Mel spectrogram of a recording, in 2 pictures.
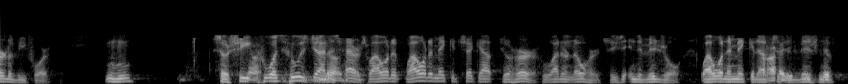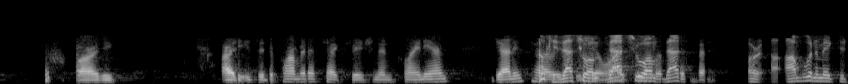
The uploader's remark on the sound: We caught it LIve! We had to do this on the fly. I received a call on my cell phone from a scam artist claiming to be from the Publishers Clearing House. I could have added more sound clips and so forth but I didn't want to make it obvious that this is a radio show.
